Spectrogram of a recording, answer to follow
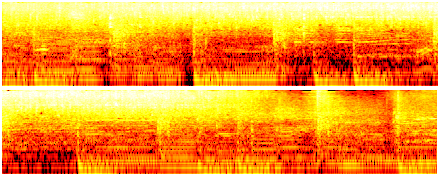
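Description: Hot oil sizzling as breaded dill pickles deep-fry in a basket in a pot of oil, with background music playing over it.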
